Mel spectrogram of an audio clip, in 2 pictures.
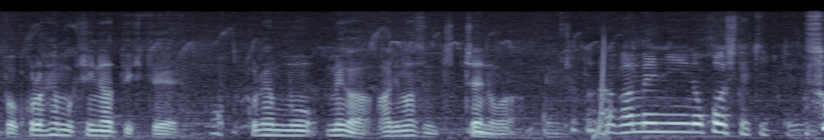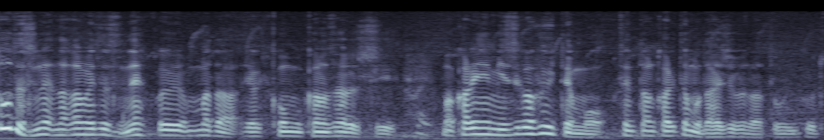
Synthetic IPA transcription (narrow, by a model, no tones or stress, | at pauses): pːakʰo̞noɦẽ̞mːo̞kʲiɲ̟inat̪ːe̞kʲi̥t̪e̞ko̞ɾhẽ̞mːo̞me̞ɡa̰ːɾʲimasɨt͡ɕi̥t͡ɕːaino̞ɡa̰t͡ɕot̪ːonaɡame̞ɲ̟ino̞ko̞ɕi̥t̪ekʲit̪ːeso̞ːd̪e̞sɨne̞naɡame̞d̪e̞s̬ɨne̞ko̞ɾemad̪a̰jakʲi̥ko̞mɯ̟kano̞ːseaɾɯ̟ɕimaːkaɾeɲimʲizɨɡaɸɯ̟it̪e̞mo̞sẽ̞nt̪ãŋkaɾit̪e̞mo̞d̪aiʑo̞bɯ̟nd̪at̪o̞jɯ̟ːko̞t̪o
